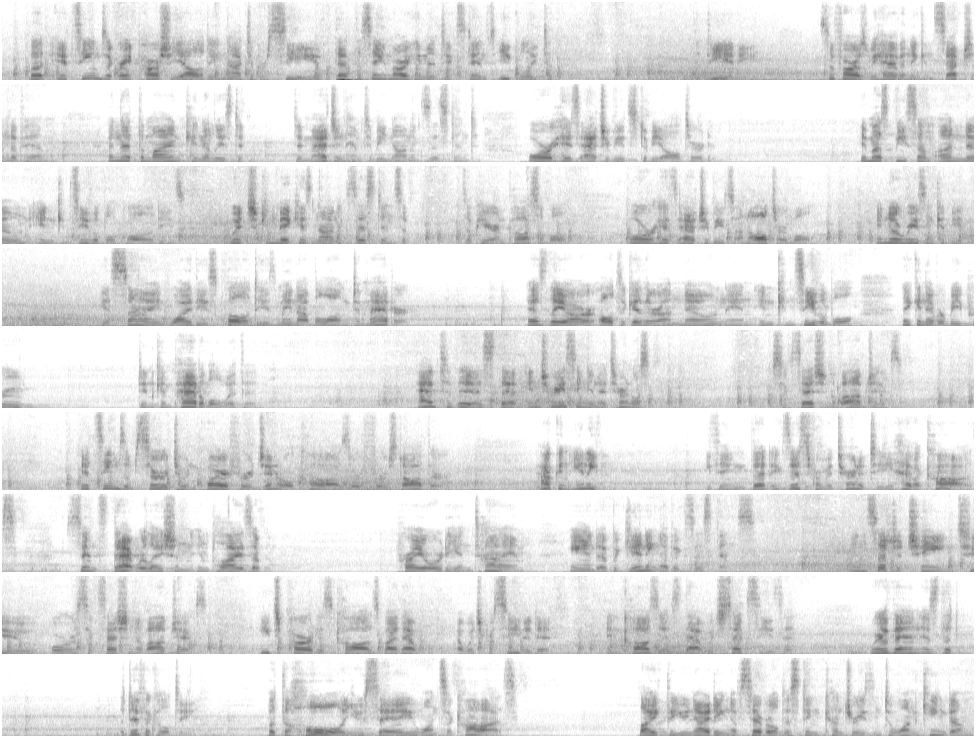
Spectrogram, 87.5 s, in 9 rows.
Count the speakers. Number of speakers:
1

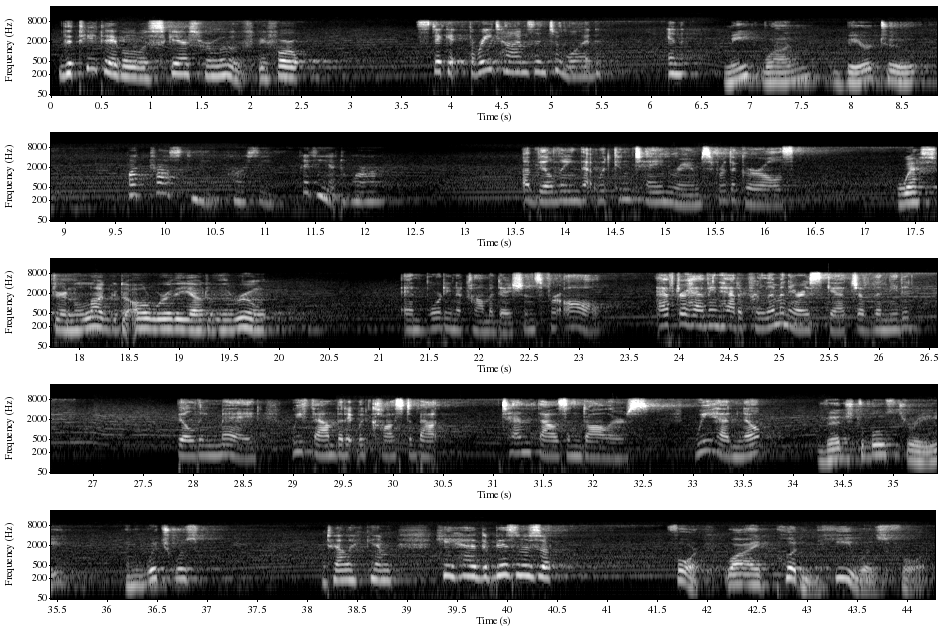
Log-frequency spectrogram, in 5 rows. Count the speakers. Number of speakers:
5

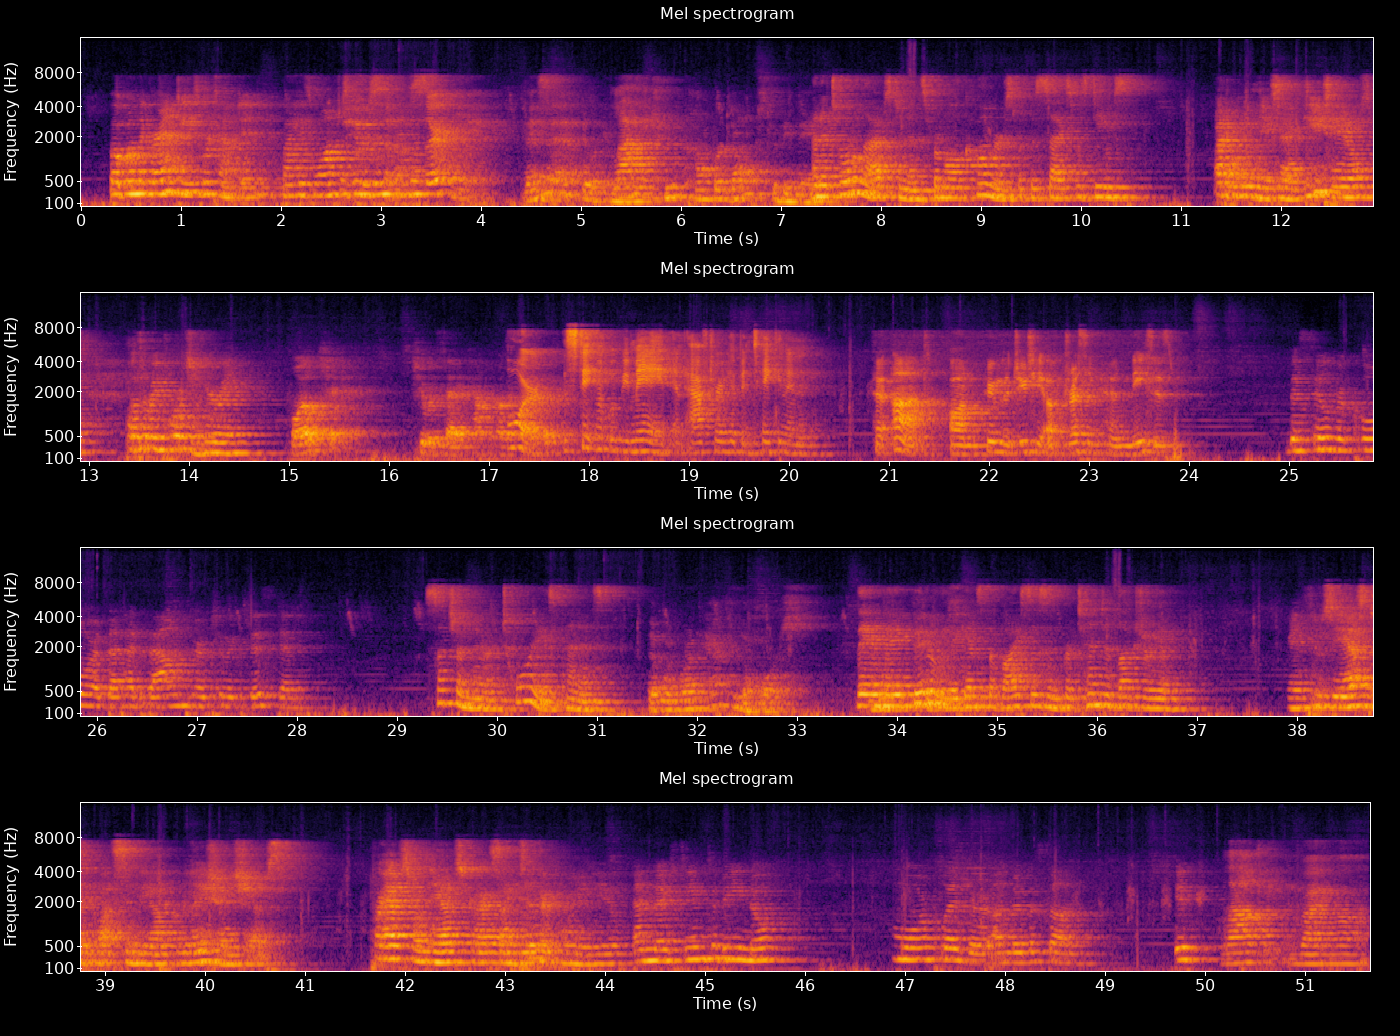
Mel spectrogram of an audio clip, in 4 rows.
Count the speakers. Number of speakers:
9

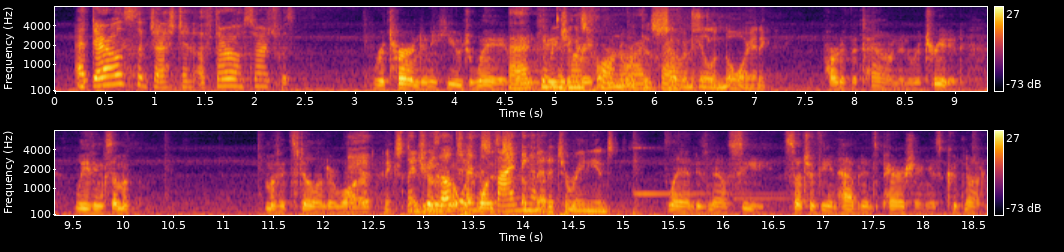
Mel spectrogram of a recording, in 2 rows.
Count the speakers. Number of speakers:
4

